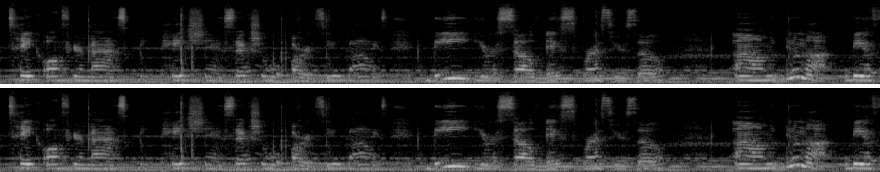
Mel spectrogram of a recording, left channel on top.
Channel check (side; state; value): both; identical; correlation 1.00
